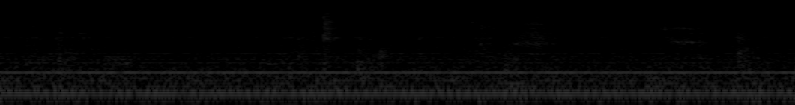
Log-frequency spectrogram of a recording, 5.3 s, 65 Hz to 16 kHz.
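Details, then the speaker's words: 22-year-old Hampton Bay Redington III ceiling fan (2001) running: steady low buzz from worn rubber rings on the light kit glass, not the motor. "And you can probably hear that vibration, but again, it's not the motor, it's just the light kit."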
